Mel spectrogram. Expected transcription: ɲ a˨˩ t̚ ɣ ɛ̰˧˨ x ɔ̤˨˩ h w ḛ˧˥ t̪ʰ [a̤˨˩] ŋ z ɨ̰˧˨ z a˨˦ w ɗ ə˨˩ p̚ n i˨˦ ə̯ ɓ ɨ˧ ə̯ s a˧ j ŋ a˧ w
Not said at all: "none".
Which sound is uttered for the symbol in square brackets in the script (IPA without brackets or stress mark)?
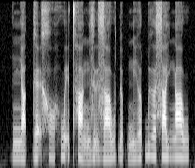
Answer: a˧˩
